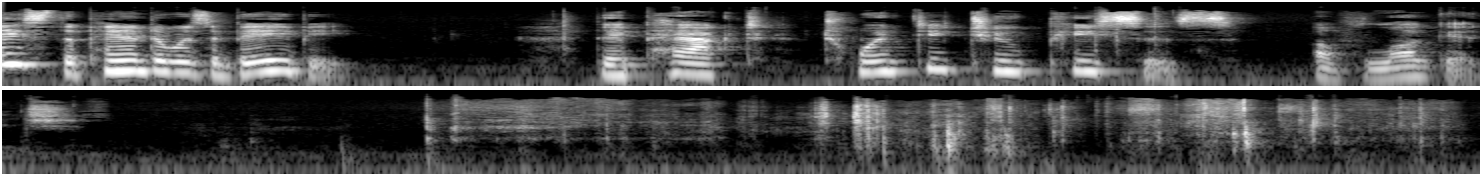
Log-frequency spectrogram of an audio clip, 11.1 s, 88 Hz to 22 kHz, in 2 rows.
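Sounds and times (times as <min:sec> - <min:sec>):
book pages turning: 0:07.1 - 0:11.0.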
